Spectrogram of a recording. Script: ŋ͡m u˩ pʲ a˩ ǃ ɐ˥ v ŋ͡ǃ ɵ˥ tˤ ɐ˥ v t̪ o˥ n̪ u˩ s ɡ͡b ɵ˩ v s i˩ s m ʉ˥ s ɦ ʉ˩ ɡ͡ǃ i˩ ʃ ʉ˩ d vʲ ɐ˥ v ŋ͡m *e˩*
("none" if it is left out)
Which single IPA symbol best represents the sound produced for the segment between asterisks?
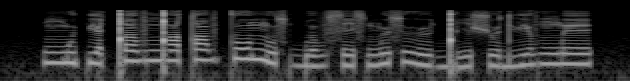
e˥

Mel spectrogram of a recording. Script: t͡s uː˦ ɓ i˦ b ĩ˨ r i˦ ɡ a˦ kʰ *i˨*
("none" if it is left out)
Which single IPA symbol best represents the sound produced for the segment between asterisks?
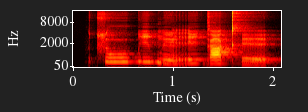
ɪ˨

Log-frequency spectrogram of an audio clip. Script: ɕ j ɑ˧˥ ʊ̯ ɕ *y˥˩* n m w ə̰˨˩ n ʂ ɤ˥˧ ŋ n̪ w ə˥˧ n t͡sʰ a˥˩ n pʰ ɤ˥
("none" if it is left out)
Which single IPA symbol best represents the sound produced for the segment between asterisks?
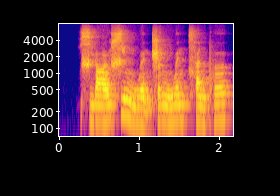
i˥˩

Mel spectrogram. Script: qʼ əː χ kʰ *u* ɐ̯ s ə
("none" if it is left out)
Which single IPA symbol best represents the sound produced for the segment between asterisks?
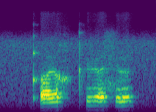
ø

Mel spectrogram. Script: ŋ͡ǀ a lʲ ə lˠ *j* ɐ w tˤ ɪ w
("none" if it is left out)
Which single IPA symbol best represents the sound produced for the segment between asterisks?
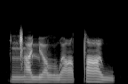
w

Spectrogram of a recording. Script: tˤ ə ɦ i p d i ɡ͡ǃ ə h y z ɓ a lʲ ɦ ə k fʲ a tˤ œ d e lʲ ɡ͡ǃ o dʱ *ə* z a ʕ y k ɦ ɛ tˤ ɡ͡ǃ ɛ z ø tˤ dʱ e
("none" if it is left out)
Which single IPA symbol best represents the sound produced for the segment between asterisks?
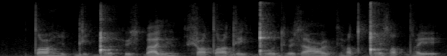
ø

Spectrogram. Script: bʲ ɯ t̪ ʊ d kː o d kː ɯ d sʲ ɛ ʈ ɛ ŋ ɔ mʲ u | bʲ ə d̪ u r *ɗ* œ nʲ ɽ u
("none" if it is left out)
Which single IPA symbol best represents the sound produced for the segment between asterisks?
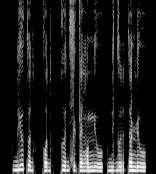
t̪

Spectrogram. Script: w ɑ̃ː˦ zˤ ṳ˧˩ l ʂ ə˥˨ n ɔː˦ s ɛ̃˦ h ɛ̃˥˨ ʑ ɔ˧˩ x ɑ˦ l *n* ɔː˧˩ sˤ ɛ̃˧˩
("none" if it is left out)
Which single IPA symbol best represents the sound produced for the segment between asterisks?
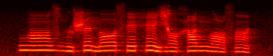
ŋ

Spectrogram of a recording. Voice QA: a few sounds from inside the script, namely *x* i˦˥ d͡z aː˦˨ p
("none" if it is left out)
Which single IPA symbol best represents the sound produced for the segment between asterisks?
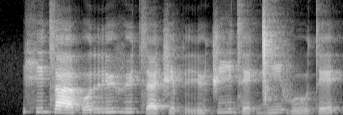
x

